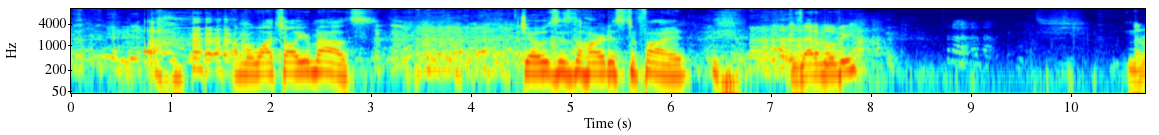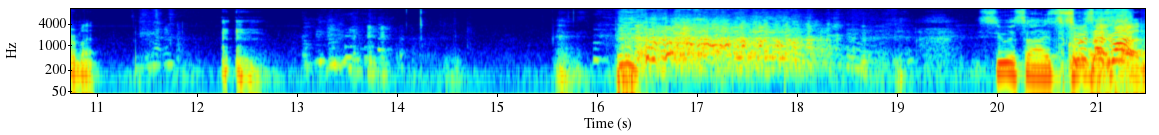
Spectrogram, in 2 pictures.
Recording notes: Live from the UCB Franklin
